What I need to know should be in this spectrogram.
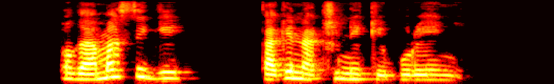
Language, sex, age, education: Igbo, female, 46-60, tertiary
